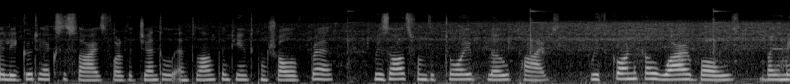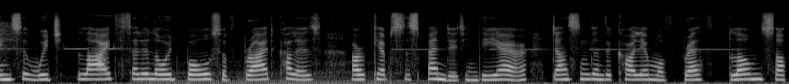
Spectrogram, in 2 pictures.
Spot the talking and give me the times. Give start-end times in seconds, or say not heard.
0.0-15.7.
